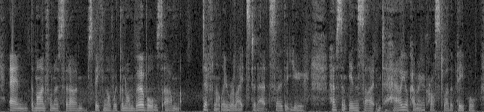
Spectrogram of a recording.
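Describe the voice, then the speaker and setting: Her words come at a fairly quick clip. The room echo is audible, and background noise is noticeable throughout the woman's speech. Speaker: communication coach vlogger. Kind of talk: live video talk. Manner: many filler ums.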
